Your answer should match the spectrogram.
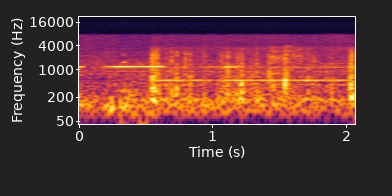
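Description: Near silence on a webinar audio line, with faint steady tones held underneath.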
